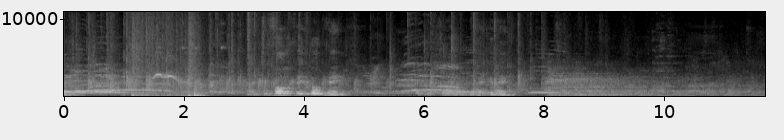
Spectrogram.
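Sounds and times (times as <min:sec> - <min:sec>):
audience applause: 0:00.0 - 0:09.3
speech: 0:01.1 - 0:01.3, 0:03.5 - 0:04.8.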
